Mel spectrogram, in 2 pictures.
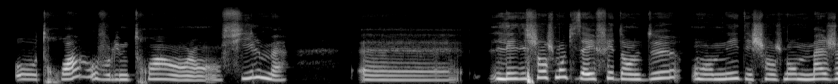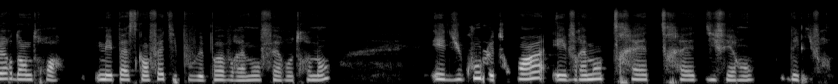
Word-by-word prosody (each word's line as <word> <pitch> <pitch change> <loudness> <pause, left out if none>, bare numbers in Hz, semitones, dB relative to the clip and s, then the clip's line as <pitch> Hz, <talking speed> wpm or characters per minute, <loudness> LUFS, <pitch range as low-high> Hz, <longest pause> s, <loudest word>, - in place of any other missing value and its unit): au 230 +1 -1
3, 245 +8 +2
au - - 0
volume 225 -2 -1
3 245 +2 +1
en 210 -3 +3 0.3
en - - -8
film, 270 -4 +1 0.8
heu, 205 -2 -3 0.4
les 260 0 +6
changements 315 +2 +4
qu'ils 270 -3 -9
avaient 245 +1 +9
faits 280 +3 -1
dans 245 -2 +3
le 235 - +2
2 285 +8 +1
ont 245 -2 +1
amené 245 +4 +3
des 245 -3 -4
changements 245 +1 +1
majeurs 245 +2 +2
dans 230 -1 0
le 225 - 0
3, 205 -3 -6 0.3
mais 220 -1 +1
parce 215 -1 -3
qu'en 200 -2 -1
fait, 240 +3 -4
ils - - -7
pouvaient 200 -2 -5
pas 210 +3 -3
vraiment 195 +1 -5
faire 200 -1 -7
autrement 205 +6 -5 1.0
et 240 -1 0
du 220 +2 -6
coup, 285 +5 +2
le 210 - +1
3 250 +7 +2
est 215 0 +1
vraiment 225 +4 -1
très, 225 -2 -4
très 210 -2 -6
différent 205 -1 -5 0.3
des 225 -2 -3
livres. - - -17
230 Hz, 170 wpm, -21 LUFS, 210-250 Hz, 1.0 s, avaient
